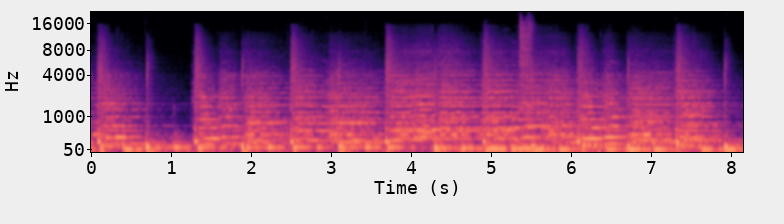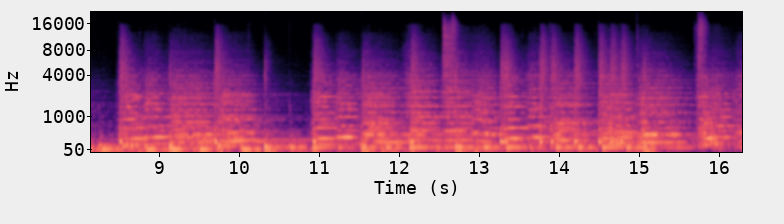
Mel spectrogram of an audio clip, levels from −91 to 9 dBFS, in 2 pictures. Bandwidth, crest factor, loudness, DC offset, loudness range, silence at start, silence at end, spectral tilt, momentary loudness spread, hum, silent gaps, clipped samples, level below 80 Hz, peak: 17.5 kHz; 14 dB; -18 LUFS; under 0.1%; 2 LU; 0 s; 0 s; -6.5 dB/octave; 5 LU; none; none; under 0.1%; -24 dBFS; -2 dBFS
